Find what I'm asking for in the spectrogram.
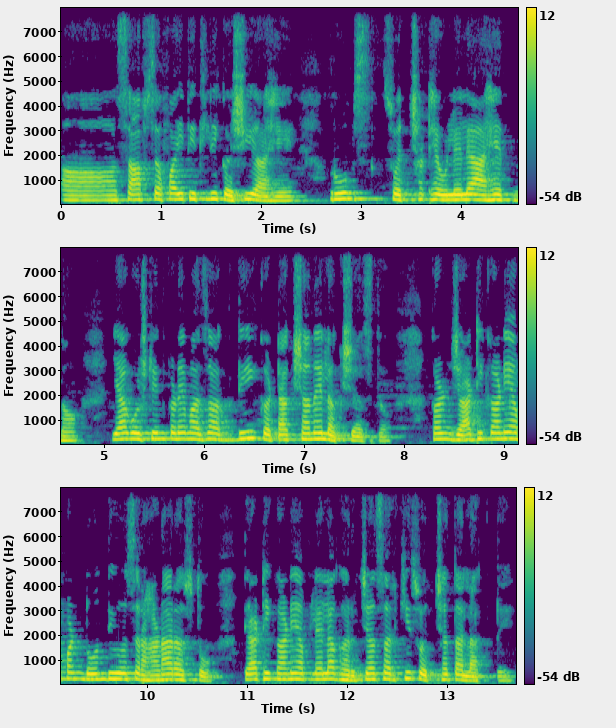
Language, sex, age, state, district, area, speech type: Marathi, female, 45-60, Maharashtra, Pune, urban, spontaneous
